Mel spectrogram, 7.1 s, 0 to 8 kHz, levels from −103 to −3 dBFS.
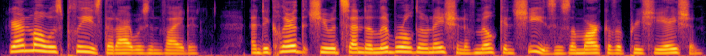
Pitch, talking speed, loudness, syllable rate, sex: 205 Hz, 210 wpm, -18 LUFS, 6.1 syllables/s, female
